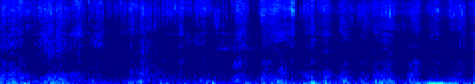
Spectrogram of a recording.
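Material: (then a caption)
Plastic. A pink hollow velcro hair roller is held in both hands while its hook surface is scratched with fingertips and nails. The result is a quiet, steady run of dry, crackly rasping and tearing-like scratches with a bright hiss, rising in short bursts and ending with a sharp louder scrape.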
